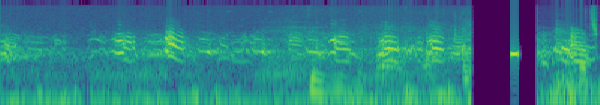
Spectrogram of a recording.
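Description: A flock of domestic white turkeys calling and gobbling in a busy, overlapping chorus of short warbling calls. About three seconds in the sound cuts out briefly around a single short beep, then the turkey calls resume.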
